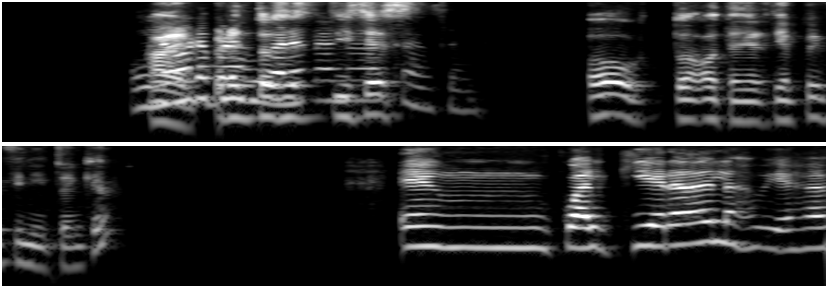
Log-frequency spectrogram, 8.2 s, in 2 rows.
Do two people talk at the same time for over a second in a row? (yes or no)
yes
